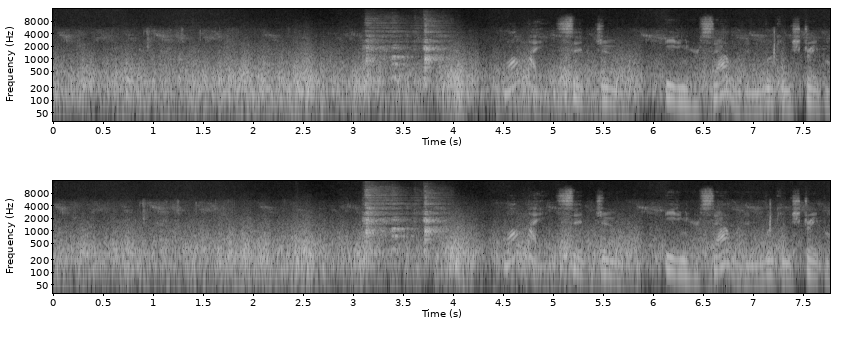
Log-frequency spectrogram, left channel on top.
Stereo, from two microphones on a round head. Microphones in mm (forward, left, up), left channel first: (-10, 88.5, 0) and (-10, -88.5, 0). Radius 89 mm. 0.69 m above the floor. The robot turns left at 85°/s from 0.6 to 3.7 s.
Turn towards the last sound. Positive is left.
turn(degrees=-5)  # may be behind; listen again after turning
